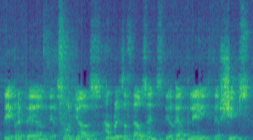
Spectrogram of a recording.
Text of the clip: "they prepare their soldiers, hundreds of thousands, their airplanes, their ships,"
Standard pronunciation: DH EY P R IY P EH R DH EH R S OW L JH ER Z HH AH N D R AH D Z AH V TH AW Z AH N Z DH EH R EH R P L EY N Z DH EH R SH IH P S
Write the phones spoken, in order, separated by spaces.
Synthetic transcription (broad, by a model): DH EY P R IY P EH R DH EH R S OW L JH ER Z HH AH N D R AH D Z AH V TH AW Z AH N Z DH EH R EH R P L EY Z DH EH R SH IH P S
